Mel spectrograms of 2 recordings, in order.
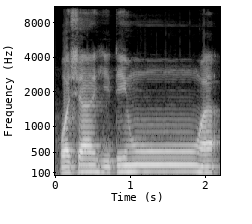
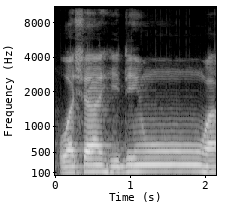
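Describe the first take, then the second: The two takes are said the same way.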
